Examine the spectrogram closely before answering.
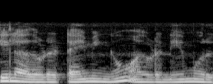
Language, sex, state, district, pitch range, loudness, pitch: Tamil, male, Tamil Nadu, Nilgiris, 115-130 Hz, -16 LUFS, 120 Hz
